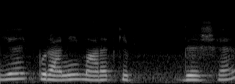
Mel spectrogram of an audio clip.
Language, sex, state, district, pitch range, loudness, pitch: Hindi, female, Bihar, Begusarai, 210-230 Hz, -30 LUFS, 215 Hz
